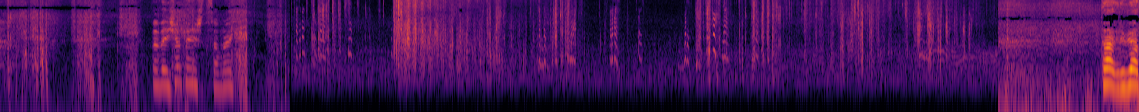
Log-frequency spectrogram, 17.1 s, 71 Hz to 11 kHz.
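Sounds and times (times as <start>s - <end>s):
footsteps crunching in snow: 0.0s - 9.6s, 10.2s - 15.0s
nylon tent rustling: 4.0s - 8.7s, 10.4s - 15.0s.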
